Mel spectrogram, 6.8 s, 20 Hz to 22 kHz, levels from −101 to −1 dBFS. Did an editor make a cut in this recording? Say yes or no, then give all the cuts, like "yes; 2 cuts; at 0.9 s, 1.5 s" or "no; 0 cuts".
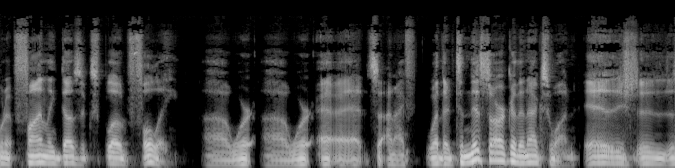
yes; 3 cuts; at 2.5 s, 4.2 s, 5.8 s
